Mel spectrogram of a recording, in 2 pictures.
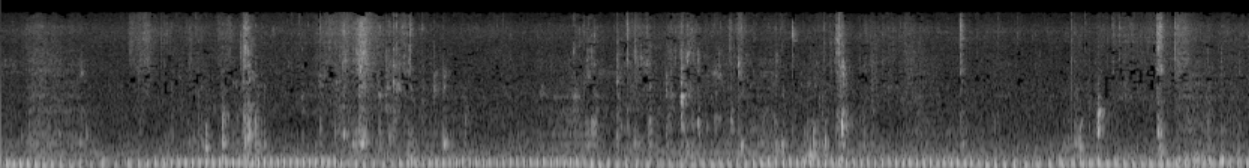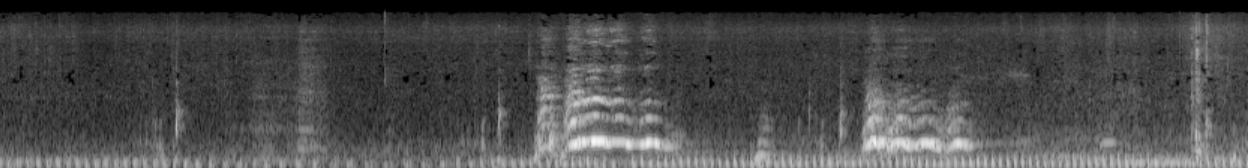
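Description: Black pig eating wet feed from a bowl: irregular wet slurping and chewing clicks over a steady low hum. Two louder, short pitched calls come about twelve and fourteen seconds in.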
